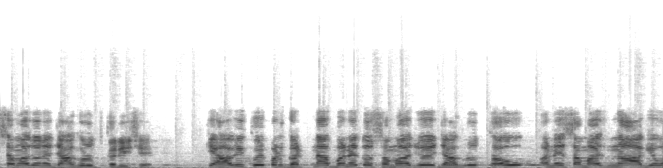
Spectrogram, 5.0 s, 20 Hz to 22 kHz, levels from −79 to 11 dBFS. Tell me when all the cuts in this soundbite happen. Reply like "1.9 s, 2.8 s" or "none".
none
